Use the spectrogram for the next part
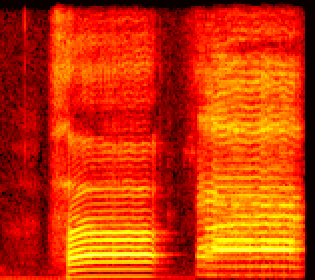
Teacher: اس حرف کو زبان کے اوپر کے تالو سے ملا کر پڑھیں گے. تا اس حرف کو زبان کو دونوں دانتوں کے درمیان رکھ کر پڑھیں گے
